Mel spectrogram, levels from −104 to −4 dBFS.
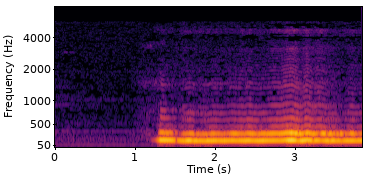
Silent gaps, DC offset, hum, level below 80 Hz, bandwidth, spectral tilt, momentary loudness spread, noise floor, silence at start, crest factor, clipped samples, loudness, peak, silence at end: none; under 0.1%; 60 Hz at -65 dBFS; -62 dBFS; 1.6 kHz; -14 dB/octave; 5 LU; -71 dBFS; 1.25 s; 16 dB; under 0.1%; -26 LUFS; -10 dBFS; 0 s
